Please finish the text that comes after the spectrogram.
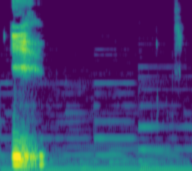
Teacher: this is not a diphthong but it is considered a long vowel sound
